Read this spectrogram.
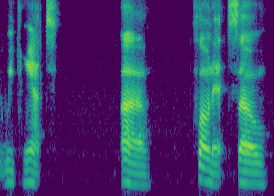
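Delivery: usual speaking voice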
